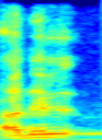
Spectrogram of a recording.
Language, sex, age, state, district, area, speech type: Malayalam, male, 60+, Kerala, Malappuram, rural, spontaneous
